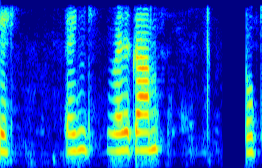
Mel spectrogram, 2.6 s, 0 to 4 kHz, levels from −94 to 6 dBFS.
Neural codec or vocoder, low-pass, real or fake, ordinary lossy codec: codec, 16 kHz in and 24 kHz out, 1.1 kbps, FireRedTTS-2 codec; 3.6 kHz; fake; none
